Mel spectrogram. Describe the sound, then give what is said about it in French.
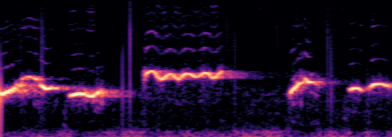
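A whistled melody of La Marseillaise, the French national anthem, clear, in a few sustained phrases with short breaks and sliding pitches between notes, and no talking. “Allez, tous Éternue La Marseillaise”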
